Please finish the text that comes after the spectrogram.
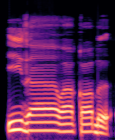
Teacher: Idza dibaca panjang 2 harokat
